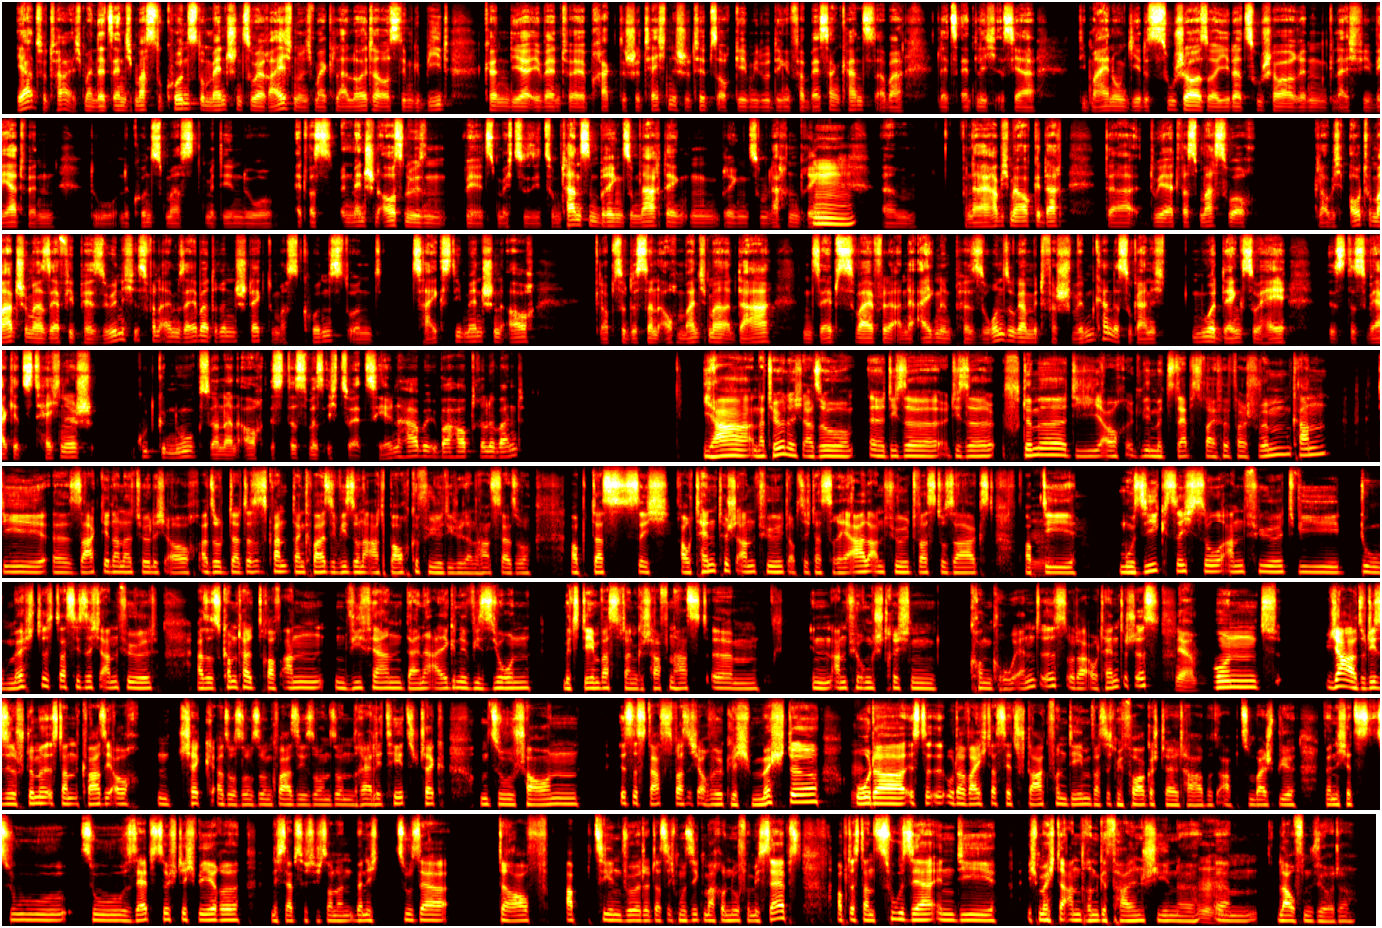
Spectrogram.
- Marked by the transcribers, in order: stressed: "da"; other background noise
- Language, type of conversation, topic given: German, podcast, Was hat dir geholfen, Selbstzweifel zu überwinden?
